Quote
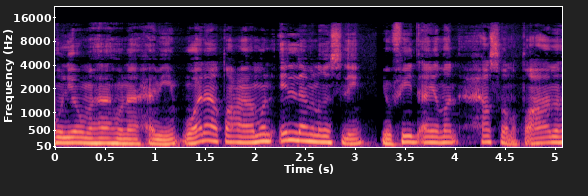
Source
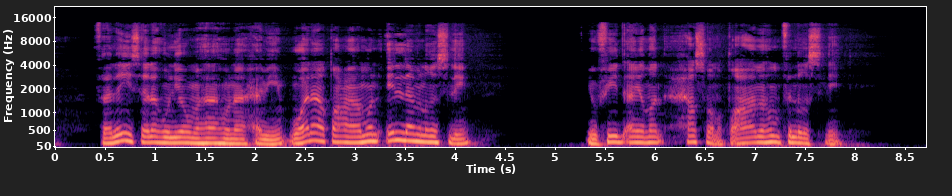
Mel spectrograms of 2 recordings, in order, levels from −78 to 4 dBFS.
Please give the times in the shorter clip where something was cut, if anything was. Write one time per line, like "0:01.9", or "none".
0:03.2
